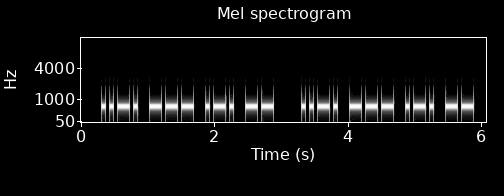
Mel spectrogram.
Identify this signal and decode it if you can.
Morse code, heard as a keyed tone, about 20 wpm, 700 Hz. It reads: FORM FORM
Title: Top 300 Words Repeated 20wpm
